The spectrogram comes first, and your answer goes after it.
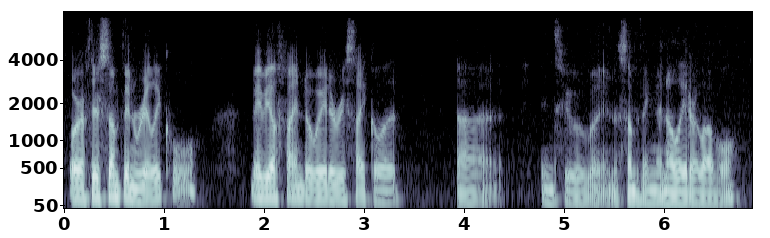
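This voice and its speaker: A man's voice: on the low side, fairly even intonation, fairly quick, creaky, darkish tone, no room sound. A man co-hosting a podcast, chatting casually in a hesitant, loosely phrased, easygoing way. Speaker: podcast co-host, game master. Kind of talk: casual chat giving gaming advice. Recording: dull, lo-fi, dry podcast audio.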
